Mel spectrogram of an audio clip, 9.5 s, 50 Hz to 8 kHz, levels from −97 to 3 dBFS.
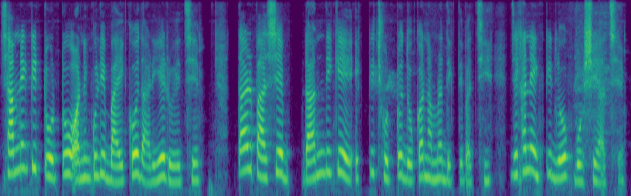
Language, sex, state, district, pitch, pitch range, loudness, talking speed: Bengali, female, West Bengal, Cooch Behar, 255 Hz, 220-295 Hz, -19 LUFS, 145 wpm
